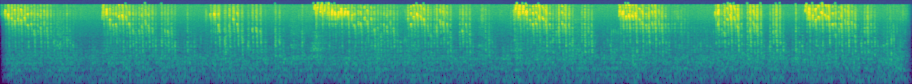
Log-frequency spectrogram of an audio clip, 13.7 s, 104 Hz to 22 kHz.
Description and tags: foley,fireplace,heated,metal,expanding,friction,squeak,sizzle,pressure 01 M10
Sound of a heated metal fireplace sizzling and squeaking after being hit. Can remind a bit of styrofoam or dry ice.
heated, foley, expanding, squeak, design, pressure, metal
